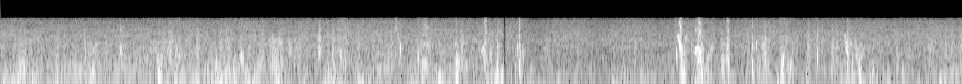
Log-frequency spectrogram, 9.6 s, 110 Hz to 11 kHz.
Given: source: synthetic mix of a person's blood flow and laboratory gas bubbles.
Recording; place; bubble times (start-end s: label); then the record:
Doppler ultrasound of blood flow; subclavian vein
0.19-0.28 s: bubbles
0.87-0.98 s: bubbles
1.18-1.23 s: bubbles
1.54-1.70 s: bubbles
1.74-1.82 s: bubbles
2.38-2.63 s: bubbles
2.67-2.82 s: bubbles
2.88-2.93 s: bubbles
3.36-3.44 s: bubbles
3.93-4.04 s: bubbles
4.07-4.30 s: bubbles
4.52-4.65 s: bubbles
4.78-5.01 s: bubbles
5.15-5.26 s: bubbles
6.73-7.16 s: bubbles
7.20-7.30 s: bubbles
7.48-7.70 s: bubbles
7.78-7.95 s: bubbles
8.14-8.21 s: bubbles
8.42-8.65 s: bubbles
From the record:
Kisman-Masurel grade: 232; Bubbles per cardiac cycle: several, 3 to 8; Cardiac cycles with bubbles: 50 to 99%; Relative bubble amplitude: moderate (0.250 to 0.450); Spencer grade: 3 (all of the cardiac periods contain showers or single bubble signals, but not dominating or overriding the cardiac motion signals); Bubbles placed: anywhere in the cardiac cycle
